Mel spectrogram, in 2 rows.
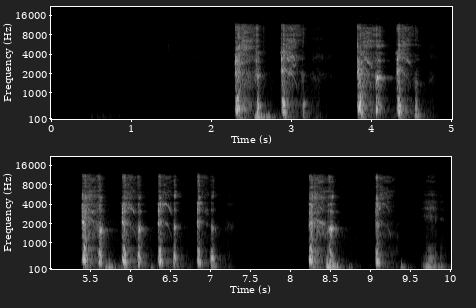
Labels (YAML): expert_labels:
- quality: good
  cough_type: dry
  dyspnea: false
  wheezing: false
  stridor: false
  choking: false
  congestion: false
  nothing: true
  diagnosis: upper respiratory tract infection
  severity: severe
age: 27
gender: female
respiratory_condition: false
fever_muscle_pain: false
status: healthy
